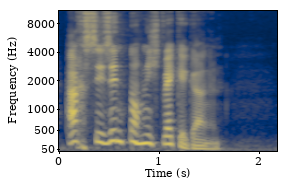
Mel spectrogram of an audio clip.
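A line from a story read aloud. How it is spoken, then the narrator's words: Excited call. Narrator (German): erregt rief er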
